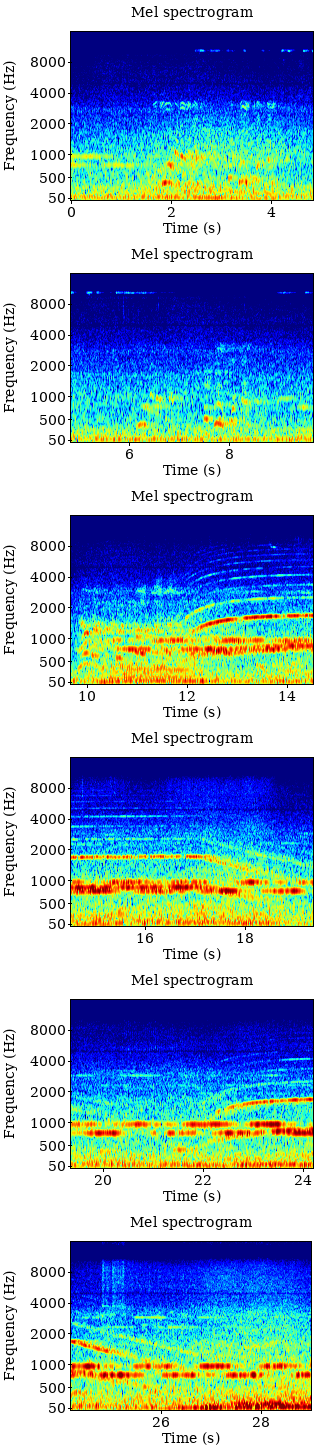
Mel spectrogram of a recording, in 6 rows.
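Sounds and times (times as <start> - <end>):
two-tone ambulance siren: 0.0 - 2.8, 9.4 - 29.0
low traffic rumble: 0.0 - 29.0
police car wailing siren: 9.4 - 29.0.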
